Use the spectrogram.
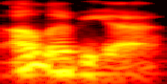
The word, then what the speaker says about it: Aliviyah: So Aliviyah.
